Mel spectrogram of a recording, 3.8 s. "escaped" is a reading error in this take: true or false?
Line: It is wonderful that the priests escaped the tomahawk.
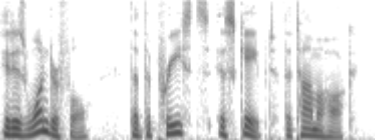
false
